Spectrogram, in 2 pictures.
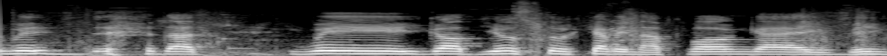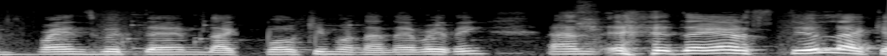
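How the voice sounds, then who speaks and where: A man with a fairly high voice comments casually on a video game. He rambles and halts, thinking aloud as he plays, with game music faintly behind him. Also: mellow. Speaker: gaming commentator. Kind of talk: casual let's-play commentary.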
